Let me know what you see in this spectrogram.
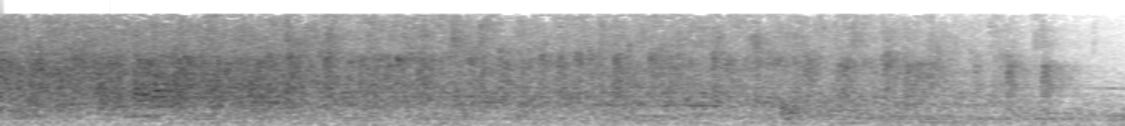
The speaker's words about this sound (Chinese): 啊，我哋俾掌声过嚟嘅，多谢佢。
